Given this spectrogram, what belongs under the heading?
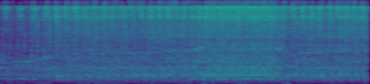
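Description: A sewing machine stitching quilt pieces runs as a faint, continuous motor buzz with a fine rapid pulse, steady for a few seconds with no talking.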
